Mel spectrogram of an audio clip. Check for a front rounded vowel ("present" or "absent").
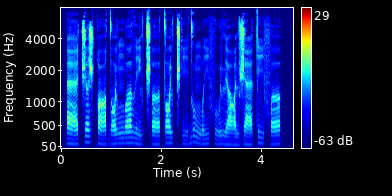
absent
